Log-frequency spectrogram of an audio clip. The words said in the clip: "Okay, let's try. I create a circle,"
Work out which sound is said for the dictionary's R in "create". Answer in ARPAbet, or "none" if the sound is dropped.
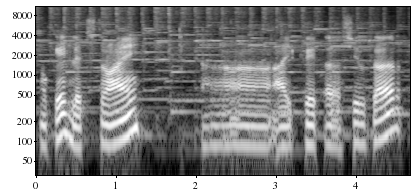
none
